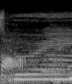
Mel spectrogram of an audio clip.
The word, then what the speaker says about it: Leviosa: You're saying it wrong. Everybody it's Leviosa, not Leviosa.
